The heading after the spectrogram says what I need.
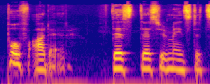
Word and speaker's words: puff adder: this is pronounced because it's not puff adder it's not a puff adder no no that's not what it is it's a poof order this this remains let's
